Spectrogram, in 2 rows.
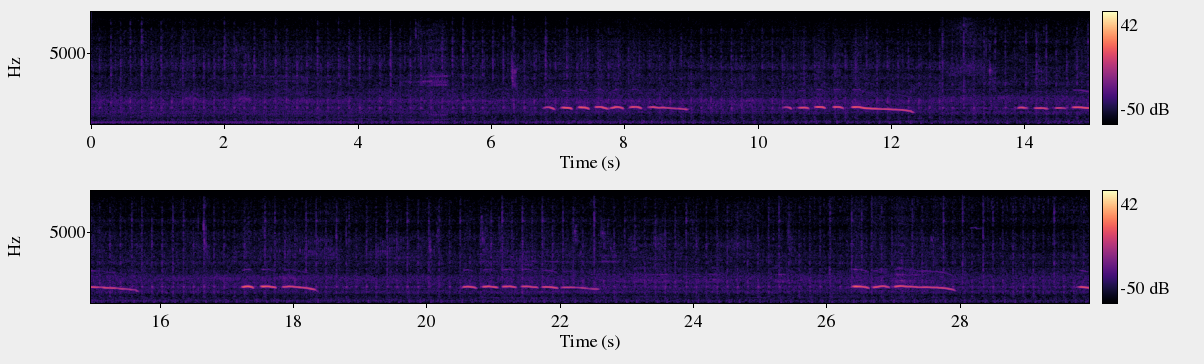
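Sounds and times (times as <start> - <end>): bird singing whistled phrase: 6.8 - 9.0, 10.4 - 12.4, 13.9 - 15.7, 17.2 - 18.4, 20.5 - 22.8, 26.4 - 28.0.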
